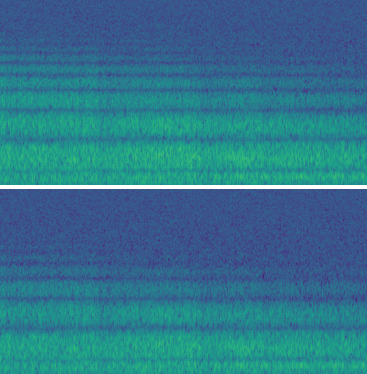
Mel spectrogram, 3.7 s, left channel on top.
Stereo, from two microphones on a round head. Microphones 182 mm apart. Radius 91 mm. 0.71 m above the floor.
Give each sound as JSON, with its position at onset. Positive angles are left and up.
{"t": 0.0, "sound": "a helicopter", "side_deg": 60}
